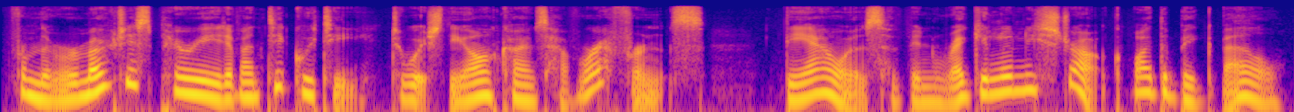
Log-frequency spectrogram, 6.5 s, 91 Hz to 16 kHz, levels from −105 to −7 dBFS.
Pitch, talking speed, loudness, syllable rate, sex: 190 Hz, 205 wpm, -20 LUFS, 6.1 syllables/s, female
